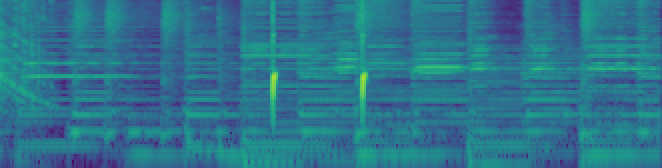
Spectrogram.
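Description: Bouncy children's background music with cartoon sound effects: a quick falling swoop at the very start, then two short rising 'plop' blips about half a second apart near the middle.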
